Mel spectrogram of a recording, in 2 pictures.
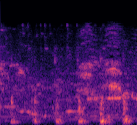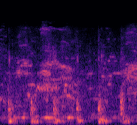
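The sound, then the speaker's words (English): A football stadium crowd at a cross-town rivalry game roars steadily, a dense wash of cheering voices with a rhythmic, repeated thumping pulse running underneath, loud and continuous throughout. “Crowd is fired up here.”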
